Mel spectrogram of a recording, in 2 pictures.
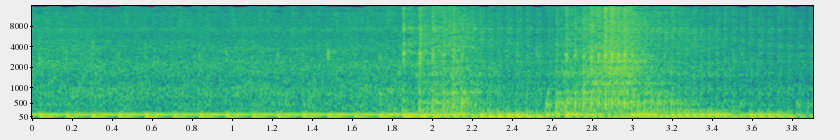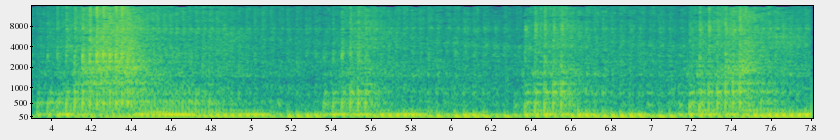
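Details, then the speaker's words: Royal Enfield Bullet 350 BS4 with misfiring problem, after fitting BS3-type spark plug in place of BS4 plug: steady thumping single-cylinder beat with even rumble and throttle blips, no stumbling; running clean. "तो आपने देखा BSP वाली सीधे लगाने से गाड़ी में क्या अंतर है एकदम गाड़ी पर सेट हो गई कोई भी मिशन नहीं गए इस कार्यक्रम में"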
